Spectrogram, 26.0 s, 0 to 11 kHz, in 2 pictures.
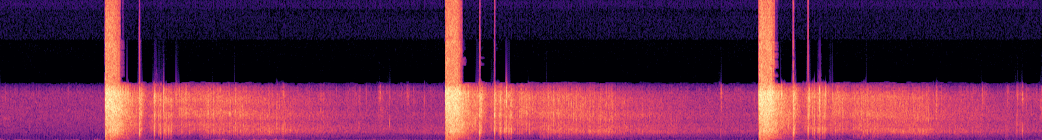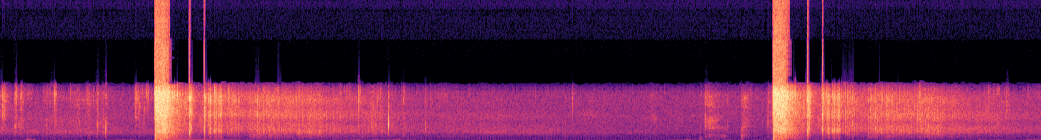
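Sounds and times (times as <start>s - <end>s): loud gunshots with rolling echo: 1.3s - 4.4s, 5.6s - 8.8s, 9.5s - 12.6s, 15.0s - 17.8s, 22.7s - 25.8s.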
